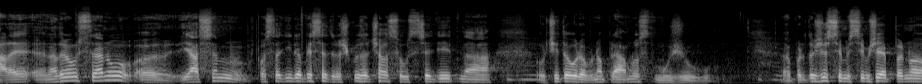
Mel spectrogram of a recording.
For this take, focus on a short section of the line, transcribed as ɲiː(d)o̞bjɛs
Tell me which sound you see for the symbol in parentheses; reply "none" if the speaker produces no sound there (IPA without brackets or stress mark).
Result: d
